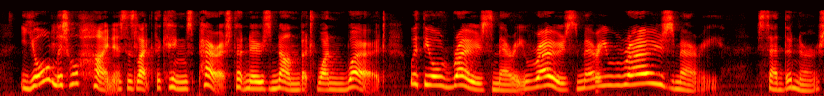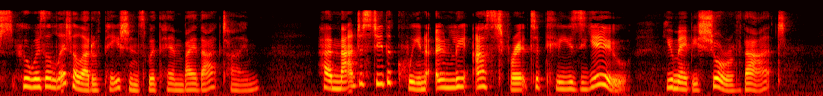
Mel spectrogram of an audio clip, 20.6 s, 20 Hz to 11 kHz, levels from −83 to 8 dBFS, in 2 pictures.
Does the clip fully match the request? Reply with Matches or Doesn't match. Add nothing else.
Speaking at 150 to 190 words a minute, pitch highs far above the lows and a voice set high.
Doesn't match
